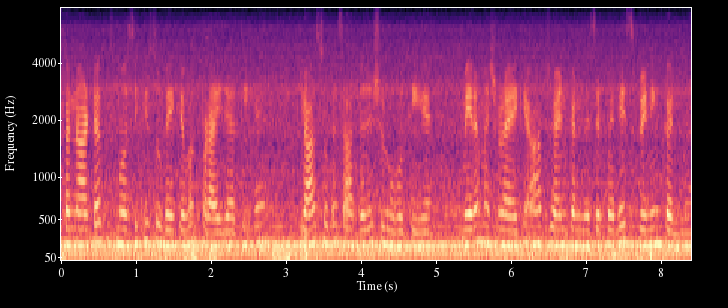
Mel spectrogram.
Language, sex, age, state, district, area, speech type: Urdu, female, 18-30, Delhi, East Delhi, urban, read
